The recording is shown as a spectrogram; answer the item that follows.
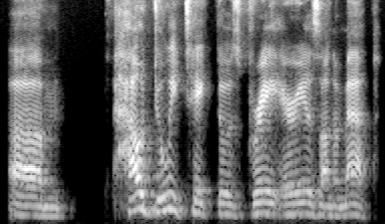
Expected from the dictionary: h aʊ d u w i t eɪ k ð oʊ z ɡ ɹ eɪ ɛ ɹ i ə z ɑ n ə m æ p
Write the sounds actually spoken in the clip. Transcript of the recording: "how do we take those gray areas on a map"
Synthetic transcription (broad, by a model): h aʊ d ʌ w i t eɪ k ð oʊ z ɡ ɹ eɪ ɛ ɹ i ə z n ə m æ p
